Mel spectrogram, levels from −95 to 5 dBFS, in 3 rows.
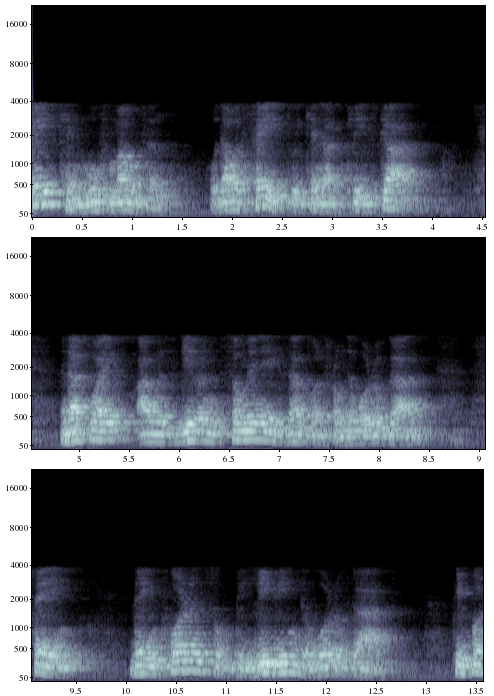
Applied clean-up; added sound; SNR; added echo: none; none; none; reverberation time 0.9 s.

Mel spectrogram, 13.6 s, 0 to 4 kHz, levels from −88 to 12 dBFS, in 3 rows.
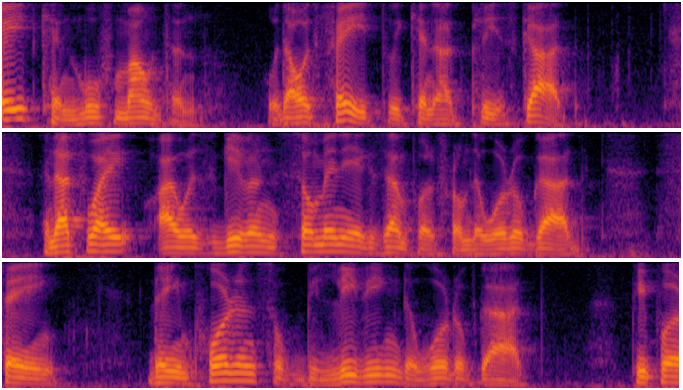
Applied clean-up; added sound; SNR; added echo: none; none; none; none.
